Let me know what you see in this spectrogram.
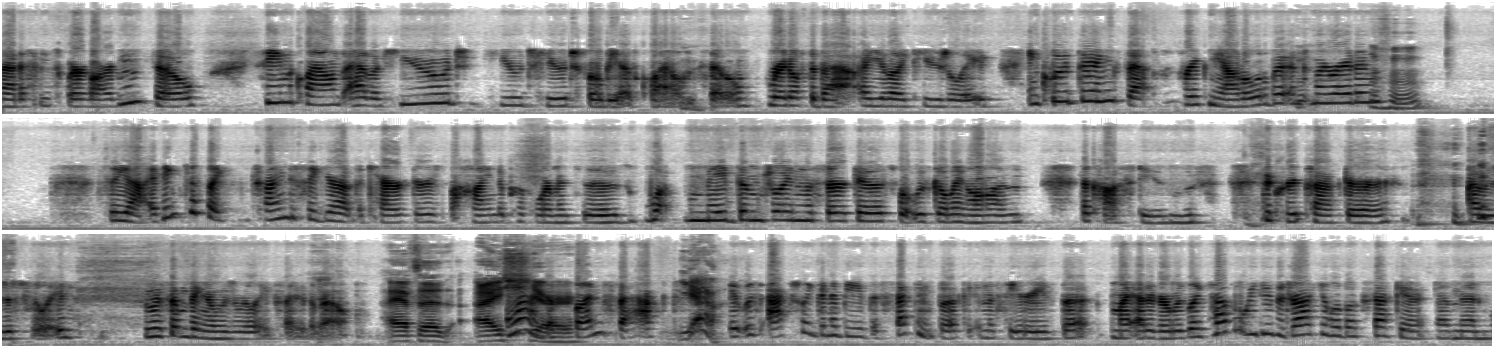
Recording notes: via phone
